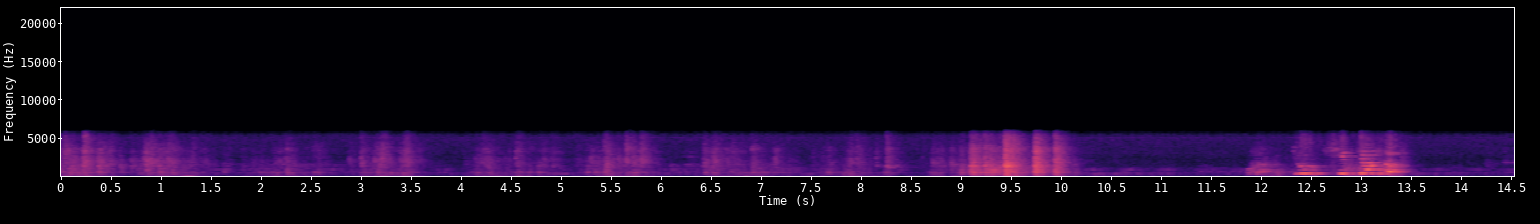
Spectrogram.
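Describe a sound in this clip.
A teenage boy talks nearby, shouting at moments.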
